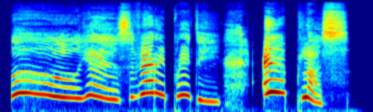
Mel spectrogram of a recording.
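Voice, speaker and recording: A woman's squeaky, put-on character voice at an extremely high pitch and a very slow pace. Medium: read story. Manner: slow, drowsy, repeats "yes".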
